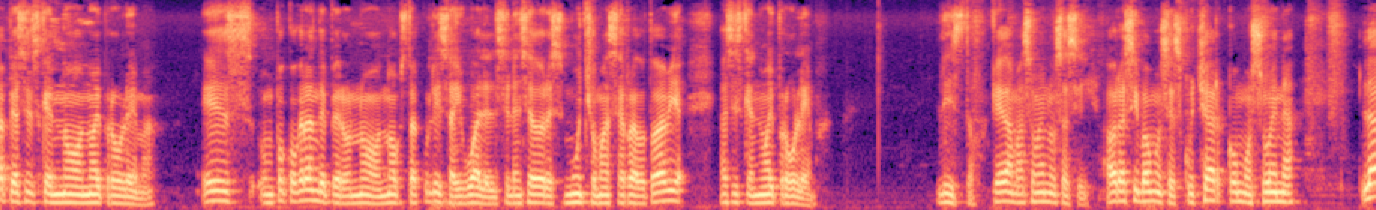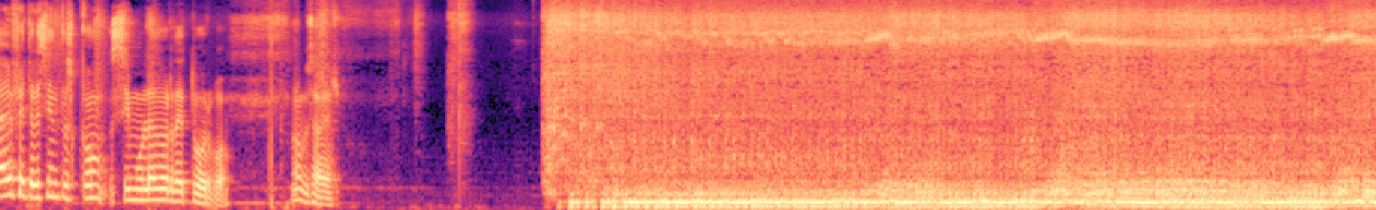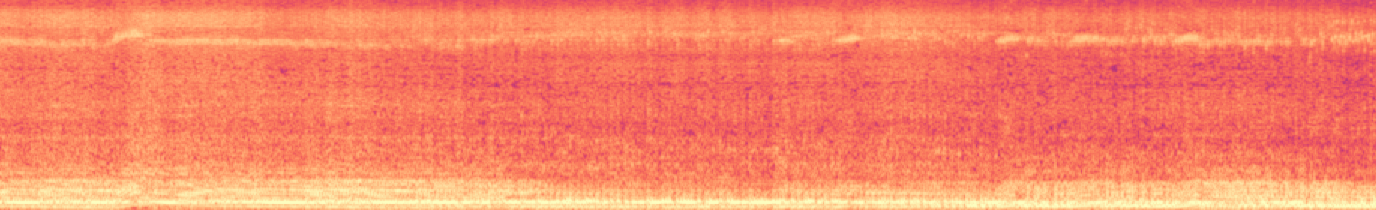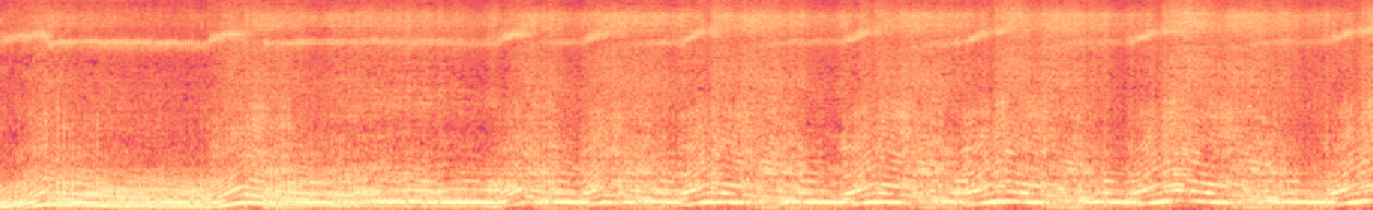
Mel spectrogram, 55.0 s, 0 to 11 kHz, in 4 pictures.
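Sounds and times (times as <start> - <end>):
motorcycle engine revving: 19.2 - 55.0
high exhaust whistle: 25.8 - 42.1.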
